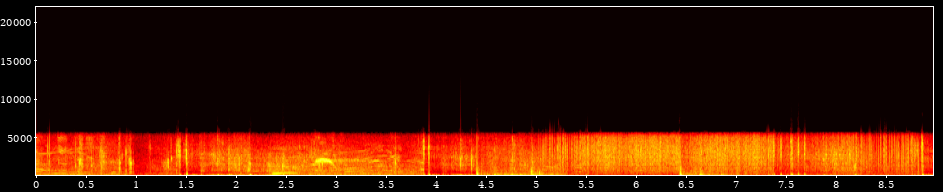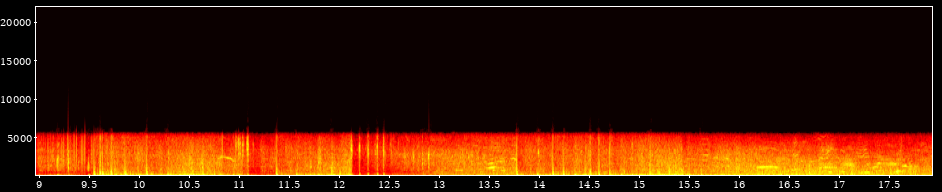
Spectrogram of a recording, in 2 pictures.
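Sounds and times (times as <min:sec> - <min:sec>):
fireworks crackling: 0:00.0 - 0:17.9
firework shells banging: 0:03.8 - 0:16.1.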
